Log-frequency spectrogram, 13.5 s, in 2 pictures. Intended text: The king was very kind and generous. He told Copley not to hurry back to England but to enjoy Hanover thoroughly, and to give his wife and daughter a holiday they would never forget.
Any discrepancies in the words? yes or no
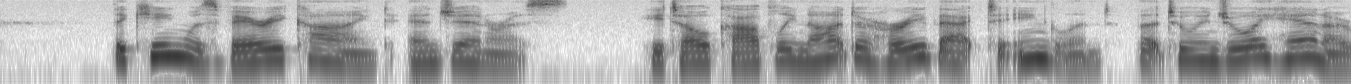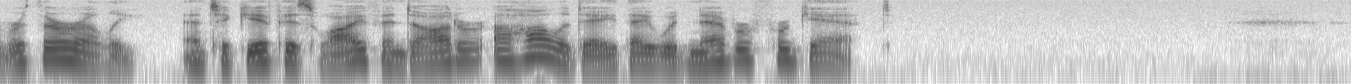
no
